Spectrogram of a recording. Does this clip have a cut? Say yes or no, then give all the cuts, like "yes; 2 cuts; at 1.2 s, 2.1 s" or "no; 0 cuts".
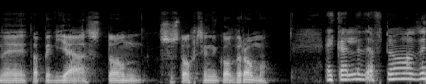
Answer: no; 0 cuts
